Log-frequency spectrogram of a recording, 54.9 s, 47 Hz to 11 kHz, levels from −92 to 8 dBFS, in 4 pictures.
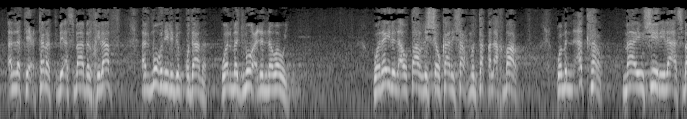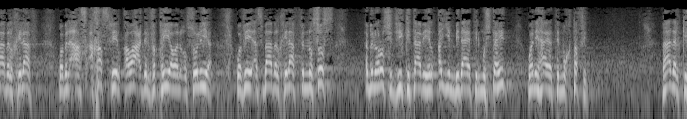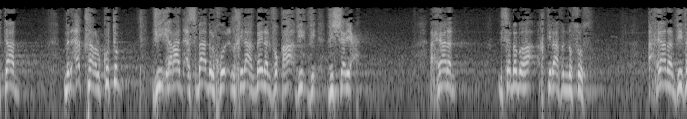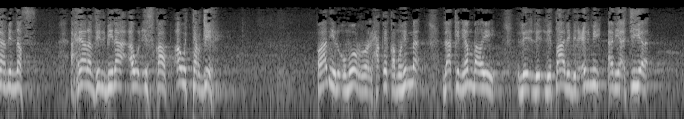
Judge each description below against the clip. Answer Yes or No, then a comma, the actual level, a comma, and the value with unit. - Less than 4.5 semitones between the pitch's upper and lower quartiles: Yes, average, 2.8 semitones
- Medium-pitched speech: No, high, 200 Hz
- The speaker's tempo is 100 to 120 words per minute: No, average, 85 wpm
